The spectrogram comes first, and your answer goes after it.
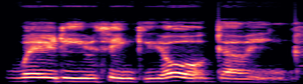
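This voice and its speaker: Lady doing a mean old storybook troll, low growly voice, drags every word out, sounds kinda muffled and husky. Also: steady tone, mellow, exaggerated voice. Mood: menacing. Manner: menacing, slow and booming. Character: nasty ugly old male troll under a bridge. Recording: dull lo-fi recording.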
